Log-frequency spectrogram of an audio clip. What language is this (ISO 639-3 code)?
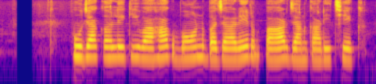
mag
